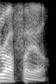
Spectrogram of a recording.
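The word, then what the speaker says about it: Rafael: Yeah, my name is Raphael.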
